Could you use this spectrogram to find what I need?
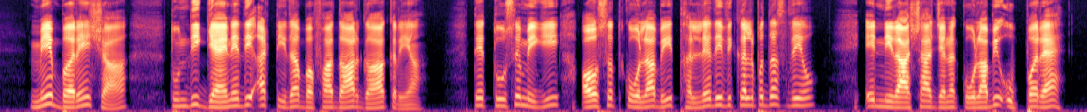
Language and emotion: Dogri, angry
